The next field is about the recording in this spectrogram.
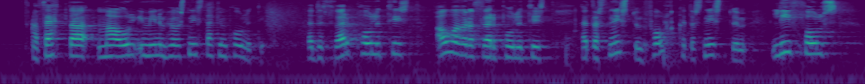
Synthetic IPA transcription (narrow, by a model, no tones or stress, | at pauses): aðθɛht̪amaːwlimiːnʏmɦœːɣvast̪nist̪aɛhcɪmpʰoːwlɪt̪ʰik | θɛt̪ɪɾ̥θvɛɾpʰowlɪt̪ʰist̪ | a̰ːwaðvɛːɾaθvɛɾpʰowlɪt̪ʰist̪θɛht̪ːast̪nɪst̪ʏmfowl̥kθɛht̪ːast̪nɪst̪ʏm | liːffowls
